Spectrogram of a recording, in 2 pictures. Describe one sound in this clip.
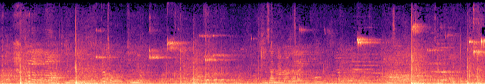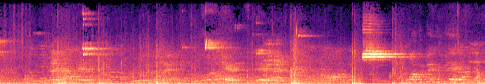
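Players' footsteps pound across the court in a large echoing hall.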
